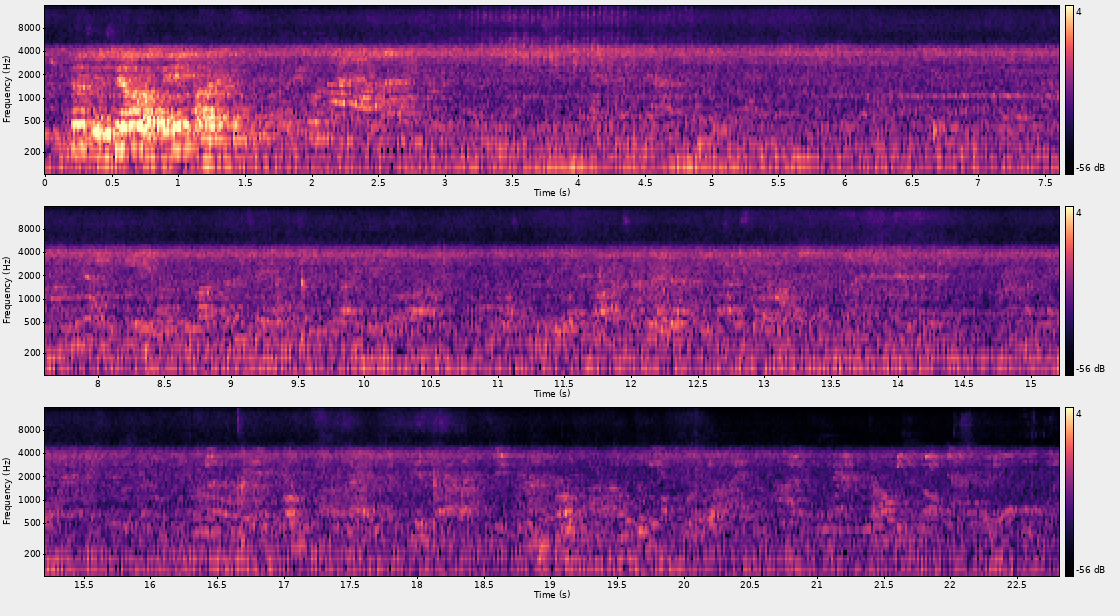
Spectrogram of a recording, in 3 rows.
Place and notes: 新營客運新營站, Xinying Dist. - In the lobby of the passenger station
At the passenger terminal, Traffic sound, Station broadcasting
Xinying District, Tainan City, Taiwan, 31 January 2017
